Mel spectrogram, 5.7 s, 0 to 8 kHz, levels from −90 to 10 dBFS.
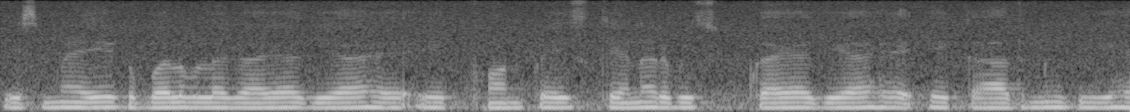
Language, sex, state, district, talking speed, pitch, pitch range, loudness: Hindi, male, Jharkhand, Deoghar, 190 wpm, 130 Hz, 130-135 Hz, -16 LUFS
